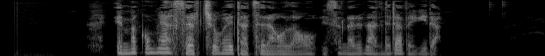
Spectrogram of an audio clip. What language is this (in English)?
Basque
